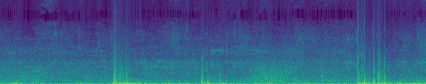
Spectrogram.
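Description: Fireworks show, shells bursting in quick succession into a continuous heavy rumble of booms, with sharper bangs about a second in and near the end.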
